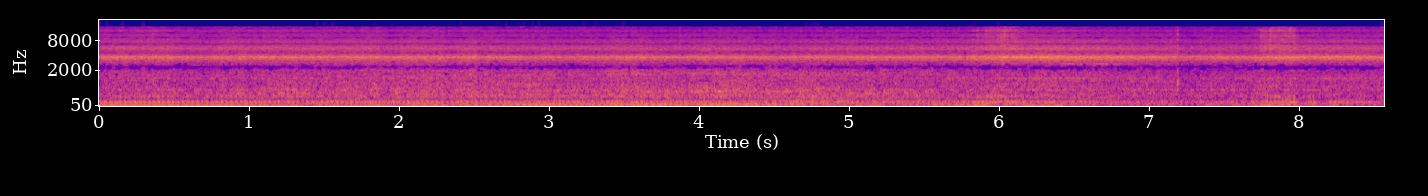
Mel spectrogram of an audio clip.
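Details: Hyundai Venue 1.0L turbo petrol at cold start, idling with a constant high-pitched whine over the engine note; abnormal noise, the dealer has been unable to fix it.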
